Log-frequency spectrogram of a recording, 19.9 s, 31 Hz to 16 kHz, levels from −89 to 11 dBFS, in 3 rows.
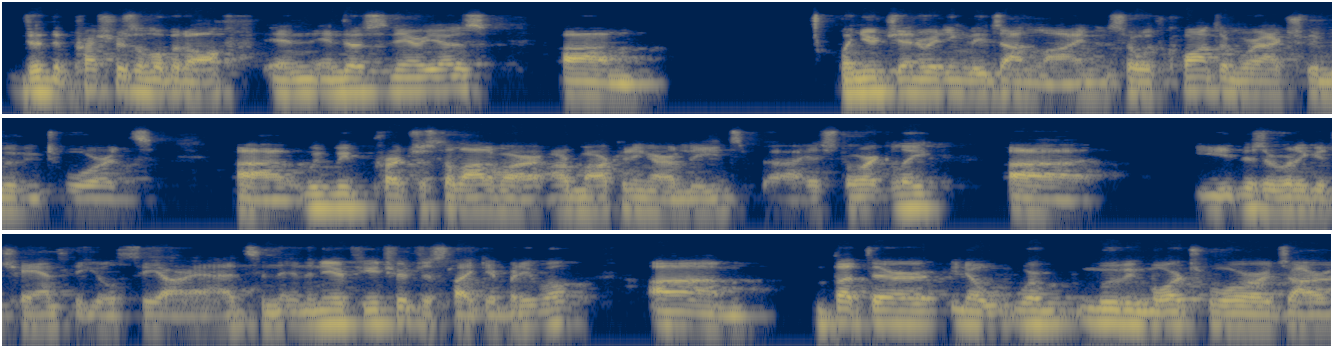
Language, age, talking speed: English, 30-49, 210 wpm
